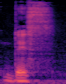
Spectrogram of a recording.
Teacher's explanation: このですとますは母音が無声化するのが多分普通のはずですね · Term: 母音の無声化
